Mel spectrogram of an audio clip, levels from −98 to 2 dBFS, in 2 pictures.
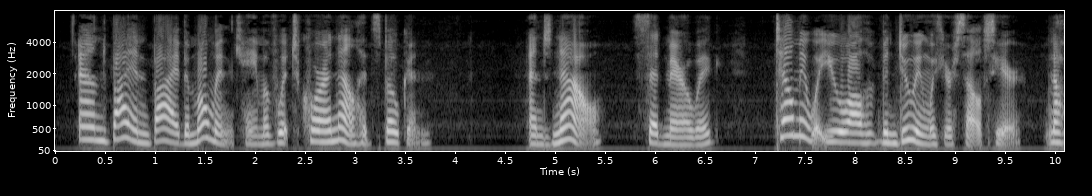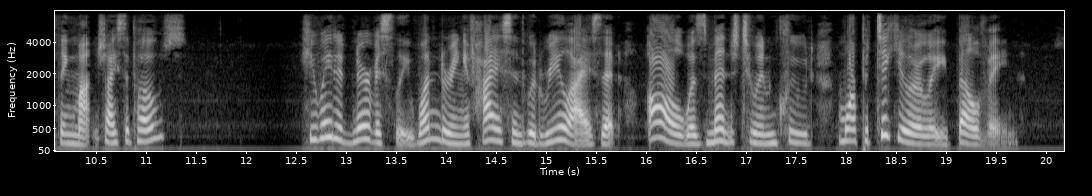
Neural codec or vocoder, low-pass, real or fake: none; 7.2 kHz; real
